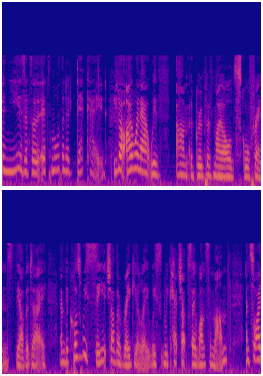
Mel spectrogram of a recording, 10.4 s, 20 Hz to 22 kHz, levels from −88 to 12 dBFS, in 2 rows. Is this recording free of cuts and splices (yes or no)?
no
